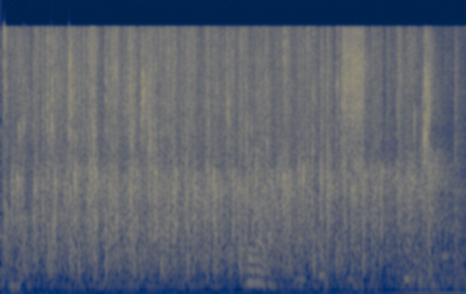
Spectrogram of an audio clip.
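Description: Audience applauding: dense clapping that thins out toward the end.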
